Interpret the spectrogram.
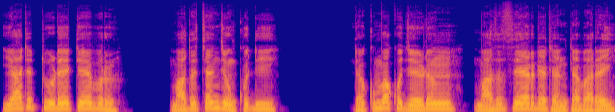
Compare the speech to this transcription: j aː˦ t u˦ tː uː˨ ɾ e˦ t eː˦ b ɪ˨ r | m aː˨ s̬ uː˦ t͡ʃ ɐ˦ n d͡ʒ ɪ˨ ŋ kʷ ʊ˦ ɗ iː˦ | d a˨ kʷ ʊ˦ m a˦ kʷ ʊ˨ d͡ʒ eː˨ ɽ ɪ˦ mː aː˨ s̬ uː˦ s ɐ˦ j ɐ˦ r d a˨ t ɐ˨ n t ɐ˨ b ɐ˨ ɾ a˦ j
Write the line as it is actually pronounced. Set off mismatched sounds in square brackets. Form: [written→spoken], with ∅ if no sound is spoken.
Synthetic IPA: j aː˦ t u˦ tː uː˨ [ɾ→ɽ] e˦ t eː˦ b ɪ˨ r | m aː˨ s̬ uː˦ t͡ʃ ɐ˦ n d͡ʒ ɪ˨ ŋ kʷ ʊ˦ ɗ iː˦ | d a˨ kʷ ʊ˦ m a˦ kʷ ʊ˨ d͡ʒ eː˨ ɽ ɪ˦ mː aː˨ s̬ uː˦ s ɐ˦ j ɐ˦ r d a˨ t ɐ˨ n t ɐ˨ b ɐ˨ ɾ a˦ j

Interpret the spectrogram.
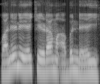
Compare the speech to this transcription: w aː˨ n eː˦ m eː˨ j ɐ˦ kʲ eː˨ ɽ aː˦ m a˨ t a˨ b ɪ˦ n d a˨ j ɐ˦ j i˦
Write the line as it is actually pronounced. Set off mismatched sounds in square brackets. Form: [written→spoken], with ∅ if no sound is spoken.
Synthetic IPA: w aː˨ n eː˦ [m→n] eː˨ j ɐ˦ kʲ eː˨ ɽ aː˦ m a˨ [t→ʔ] a˨ b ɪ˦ n d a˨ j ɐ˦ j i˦

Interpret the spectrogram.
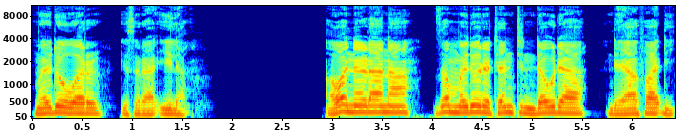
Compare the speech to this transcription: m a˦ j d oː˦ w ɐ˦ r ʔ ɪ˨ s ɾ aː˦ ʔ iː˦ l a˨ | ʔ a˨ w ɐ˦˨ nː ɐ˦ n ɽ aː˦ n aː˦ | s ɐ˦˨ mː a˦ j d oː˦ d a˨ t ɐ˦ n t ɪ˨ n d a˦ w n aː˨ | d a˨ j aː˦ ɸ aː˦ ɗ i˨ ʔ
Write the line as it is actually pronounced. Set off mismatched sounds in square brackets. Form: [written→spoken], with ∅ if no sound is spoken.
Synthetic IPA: m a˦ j d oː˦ w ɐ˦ r ʔ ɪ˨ s ɾ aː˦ ʔ iː˦ l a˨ | ʔ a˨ w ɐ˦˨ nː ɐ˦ n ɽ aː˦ n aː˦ | [s→z] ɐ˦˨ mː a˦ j d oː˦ d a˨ t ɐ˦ n t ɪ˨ n d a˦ w [n→d] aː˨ | d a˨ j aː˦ ɸ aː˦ ɗ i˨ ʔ

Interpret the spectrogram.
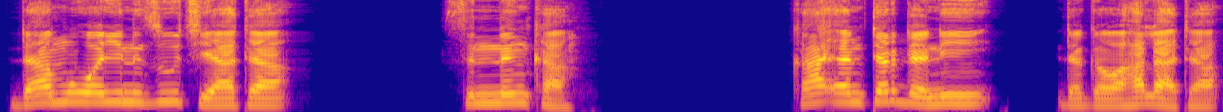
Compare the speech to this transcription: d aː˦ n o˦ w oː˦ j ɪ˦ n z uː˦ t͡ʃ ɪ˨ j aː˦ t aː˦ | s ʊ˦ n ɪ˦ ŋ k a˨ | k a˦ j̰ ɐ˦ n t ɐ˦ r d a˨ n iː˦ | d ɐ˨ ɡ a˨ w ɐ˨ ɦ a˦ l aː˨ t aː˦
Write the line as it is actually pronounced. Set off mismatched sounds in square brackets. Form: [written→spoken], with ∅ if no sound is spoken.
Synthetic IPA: d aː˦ [n→m] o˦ w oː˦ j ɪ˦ n z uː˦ t͡ʃ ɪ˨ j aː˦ t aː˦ | s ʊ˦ [n→nː] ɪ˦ ŋ k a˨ | k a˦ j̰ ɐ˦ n t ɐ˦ r d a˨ n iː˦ | d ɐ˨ ɡ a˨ w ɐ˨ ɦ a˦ l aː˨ t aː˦

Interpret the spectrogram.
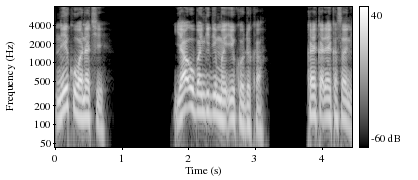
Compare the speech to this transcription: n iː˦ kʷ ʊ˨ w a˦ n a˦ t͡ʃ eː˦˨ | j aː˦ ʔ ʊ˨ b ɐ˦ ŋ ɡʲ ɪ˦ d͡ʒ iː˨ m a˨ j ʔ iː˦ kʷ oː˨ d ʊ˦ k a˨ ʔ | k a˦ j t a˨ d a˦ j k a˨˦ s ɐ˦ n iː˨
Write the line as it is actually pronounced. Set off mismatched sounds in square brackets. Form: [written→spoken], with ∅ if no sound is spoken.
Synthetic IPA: n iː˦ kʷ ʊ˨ w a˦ n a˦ t͡ʃ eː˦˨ | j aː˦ ʔ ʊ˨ b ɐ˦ ŋ ɡʲ ɪ˦ d͡ʒ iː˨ m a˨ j ʔ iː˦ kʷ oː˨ d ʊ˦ k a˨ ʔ | k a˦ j [t→k] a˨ [d→ɗ] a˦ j k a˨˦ s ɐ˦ n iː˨

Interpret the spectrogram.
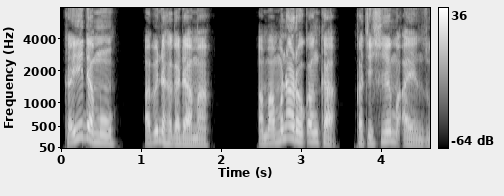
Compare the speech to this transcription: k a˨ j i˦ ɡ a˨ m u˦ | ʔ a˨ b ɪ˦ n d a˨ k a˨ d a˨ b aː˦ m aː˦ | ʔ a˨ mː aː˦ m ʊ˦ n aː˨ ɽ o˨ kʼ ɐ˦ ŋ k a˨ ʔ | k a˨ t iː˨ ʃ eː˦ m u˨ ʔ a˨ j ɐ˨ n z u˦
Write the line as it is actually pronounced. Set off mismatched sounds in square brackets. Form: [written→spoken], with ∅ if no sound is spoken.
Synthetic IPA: k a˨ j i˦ [ɡ→d] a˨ m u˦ | ʔ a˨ b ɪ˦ n d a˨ k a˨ [d→ɡ] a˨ [b→d] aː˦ m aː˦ | ʔ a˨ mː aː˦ m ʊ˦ n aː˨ ɽ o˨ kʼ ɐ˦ ŋ k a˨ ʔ | k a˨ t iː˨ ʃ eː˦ m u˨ ʔ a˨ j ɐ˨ n z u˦

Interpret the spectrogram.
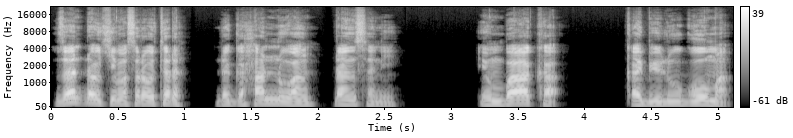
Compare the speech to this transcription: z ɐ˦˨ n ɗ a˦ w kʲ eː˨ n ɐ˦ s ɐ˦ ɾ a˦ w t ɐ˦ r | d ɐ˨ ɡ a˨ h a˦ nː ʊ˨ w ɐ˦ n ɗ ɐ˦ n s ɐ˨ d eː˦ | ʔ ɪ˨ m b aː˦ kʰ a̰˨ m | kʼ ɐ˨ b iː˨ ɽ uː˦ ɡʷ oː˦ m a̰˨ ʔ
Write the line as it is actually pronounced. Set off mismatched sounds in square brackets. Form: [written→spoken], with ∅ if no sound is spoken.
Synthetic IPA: z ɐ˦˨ n ɗ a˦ w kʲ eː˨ [n→m] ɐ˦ s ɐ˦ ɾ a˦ w t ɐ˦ r | d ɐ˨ ɡ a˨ h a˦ nː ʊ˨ w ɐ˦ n ɗ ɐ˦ n s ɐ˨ [d→n] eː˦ | ʔ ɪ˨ m b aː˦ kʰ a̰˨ [m→∅] | kʼ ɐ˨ b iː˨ [ɽ→l] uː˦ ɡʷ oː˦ m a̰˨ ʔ

